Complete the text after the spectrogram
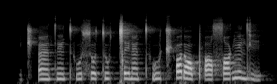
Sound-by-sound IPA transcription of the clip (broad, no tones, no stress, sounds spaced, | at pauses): t͡ʃʼ æ̃ t̪ ẽ tʼ u s o t u ǀ e ɾ æ̃ tʼ u t͡ʃʼ ɒ ɾ ɒ pʼ æ sˤ i ɡ ẽ d i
